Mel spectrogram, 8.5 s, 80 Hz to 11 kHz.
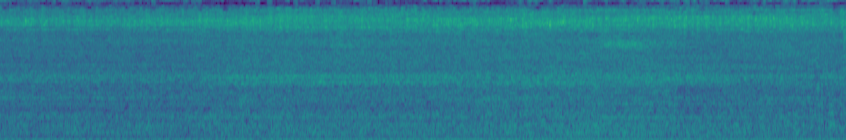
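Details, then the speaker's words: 1953 Fedders Weather Bureau window air conditioner with a Tecumseh S-series compressor, after electrical upgrade and service with new fan motor mounts. Evaporator is even temperature. Steady low hum with a soft whir, no rattles or knocks. Normal running. "The evaporator is very even temp throughout. And she's quiet, very much so."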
